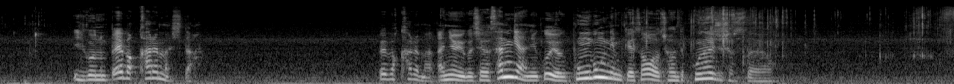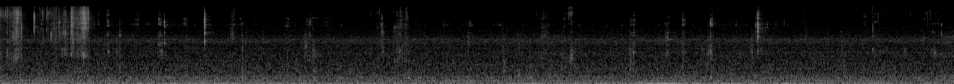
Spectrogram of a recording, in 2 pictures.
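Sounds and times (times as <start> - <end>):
low room hum: 0.0 - 19.0
chewing crisp seaweed: 6.3 - 19.0.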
